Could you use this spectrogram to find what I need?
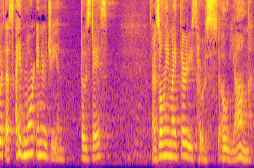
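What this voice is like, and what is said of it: Usual voice. Nothing is said of it.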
